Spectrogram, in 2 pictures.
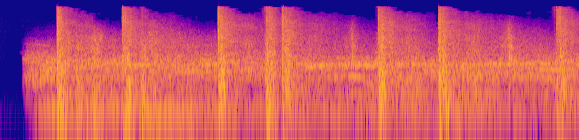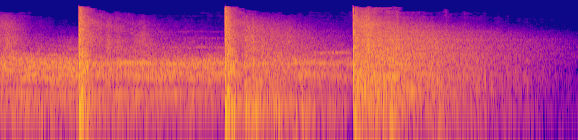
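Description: Sound-effect gunfire: about a dozen sharp single shots at uneven intervals, over a sustained, droning music bed. It fades away near the end.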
